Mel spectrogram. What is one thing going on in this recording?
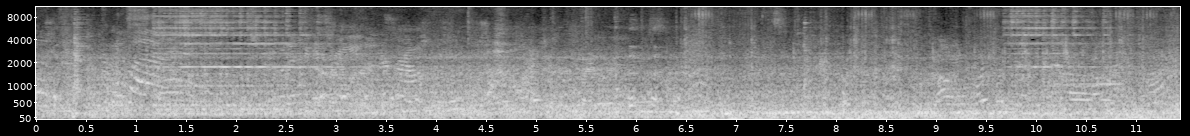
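Tram wheels squeal against the rails.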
